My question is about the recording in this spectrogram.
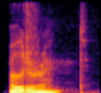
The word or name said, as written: odorant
